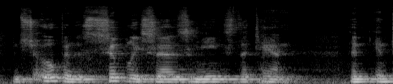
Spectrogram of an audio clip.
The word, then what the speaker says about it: Ɂúpǝnkst: And I also want to recognize that we have, tonight we had, in the Salish language, tribal council is pronounced Cha'upan. And Cha'upan simply means the 10.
